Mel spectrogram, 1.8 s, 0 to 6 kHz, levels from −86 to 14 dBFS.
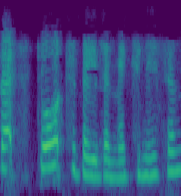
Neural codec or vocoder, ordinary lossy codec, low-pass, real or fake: codec, 16 kHz, 2 kbps, FreqCodec, smaller model; MP3, 24 kbps; 5.4 kHz; fake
